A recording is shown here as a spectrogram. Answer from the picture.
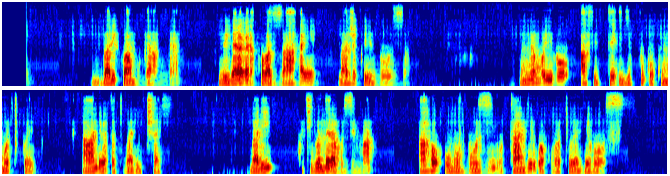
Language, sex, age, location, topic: Kinyarwanda, male, 25-35, Kigali, health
